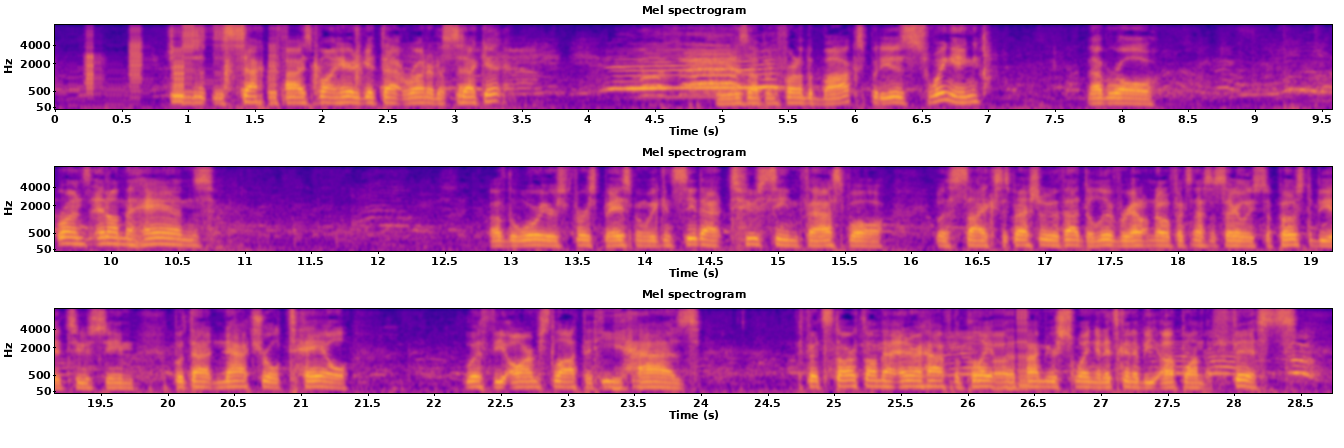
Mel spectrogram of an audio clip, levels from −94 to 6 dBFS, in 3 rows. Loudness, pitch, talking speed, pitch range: -17 LUFS, 150 Hz, 195 wpm, 135-160 Hz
